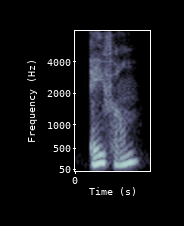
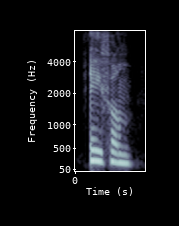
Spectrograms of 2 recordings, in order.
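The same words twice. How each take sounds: First: Said in the usual way. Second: Pleading. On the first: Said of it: "riep ze smekend". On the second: A narrator's reading. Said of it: "riep ze smekend, gillend".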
